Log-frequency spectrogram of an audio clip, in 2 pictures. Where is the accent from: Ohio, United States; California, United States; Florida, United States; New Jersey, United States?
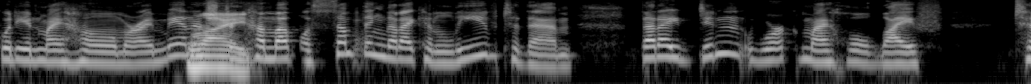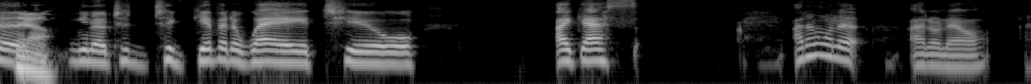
California, United States; Well, Dora says the president just landed in my hometown in Santa Cruz County.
